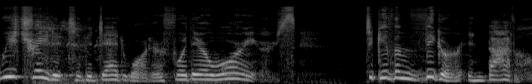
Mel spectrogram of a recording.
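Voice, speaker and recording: A female-sounding voice performs a put-on character voice at a fairly high pitch and a moderate pace. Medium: video game. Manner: chatty.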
